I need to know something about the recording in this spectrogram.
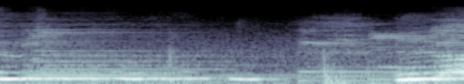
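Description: A woman singing a slow worship song into a handheld microphone, holding one long note that fades away about a second and a half in, followed by a brief pause before the next note.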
